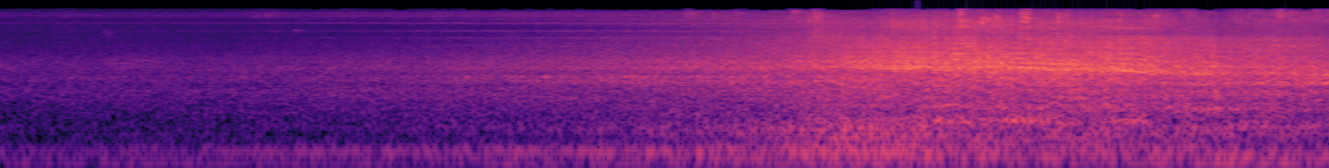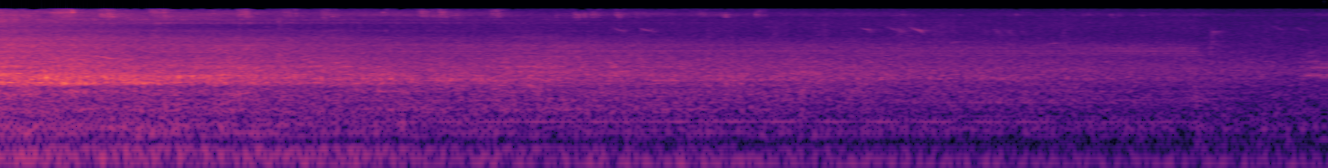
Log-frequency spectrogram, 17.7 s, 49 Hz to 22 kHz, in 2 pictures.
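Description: A DM '90 diesel multiple unit passes the level crossing. Its sound swells to a peak about six to eight seconds in, with a whine that falls in pitch as the train goes by, then slowly fades.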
